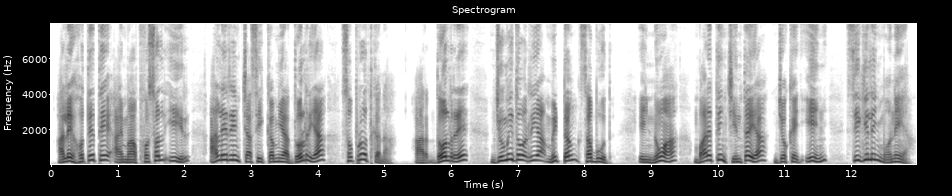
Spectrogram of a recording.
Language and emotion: Santali, happy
